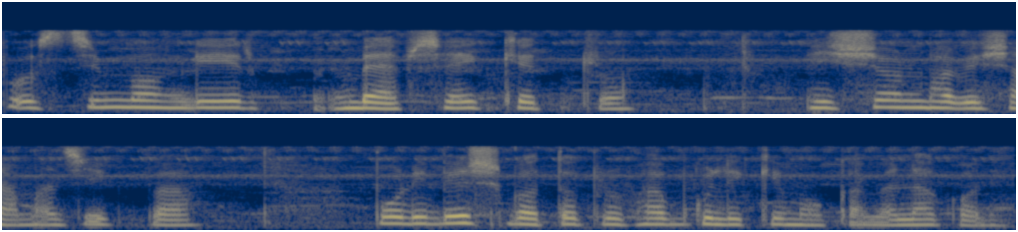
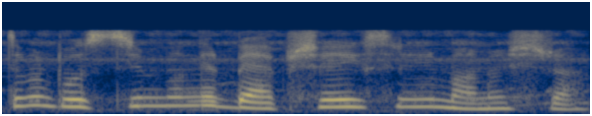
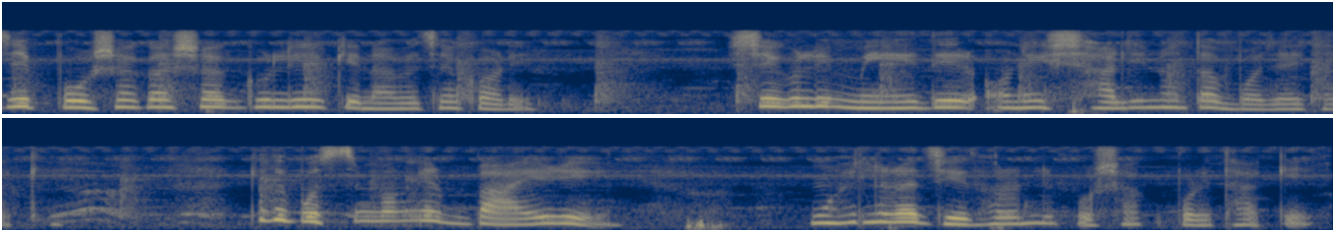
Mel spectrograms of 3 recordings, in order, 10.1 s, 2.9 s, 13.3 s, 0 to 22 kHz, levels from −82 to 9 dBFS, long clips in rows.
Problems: background sounds at intervals, background conversations at intervals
